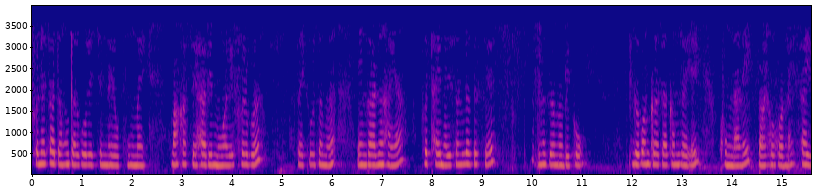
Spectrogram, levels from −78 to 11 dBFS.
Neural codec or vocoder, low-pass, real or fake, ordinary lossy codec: codec, 16 kHz in and 24 kHz out, 1.1 kbps, FireRedTTS-2 codec; 3.6 kHz; fake; MP3, 16 kbps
